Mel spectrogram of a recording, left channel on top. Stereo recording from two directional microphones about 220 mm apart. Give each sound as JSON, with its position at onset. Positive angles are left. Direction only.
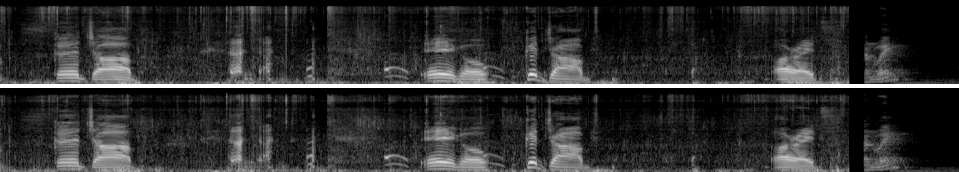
{"t": 0.5, "sound": "speech", "side_deg": 25}
{"t": 2.2, "sound": "a sound", "side_deg": 5}
{"t": 4.2, "sound": "speech", "side_deg": 5}
{"t": 7.7, "sound": "speech", "side_deg": 5}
